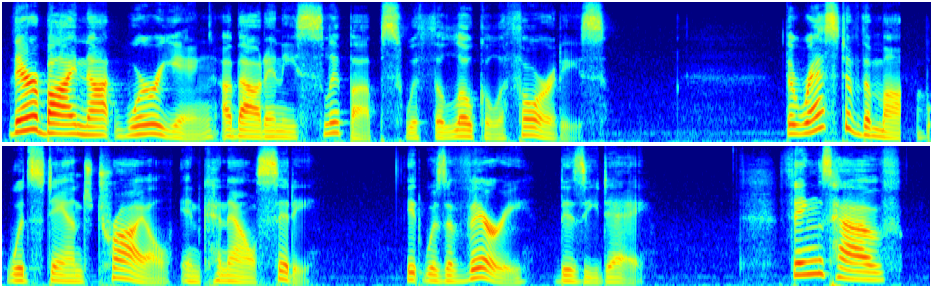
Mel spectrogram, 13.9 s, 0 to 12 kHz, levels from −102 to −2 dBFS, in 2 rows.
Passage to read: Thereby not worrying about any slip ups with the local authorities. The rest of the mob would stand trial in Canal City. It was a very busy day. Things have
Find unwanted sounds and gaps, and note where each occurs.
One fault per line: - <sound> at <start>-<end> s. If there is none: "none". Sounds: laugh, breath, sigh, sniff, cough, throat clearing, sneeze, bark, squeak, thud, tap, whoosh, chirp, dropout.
- dropout at 6.7-6.9 s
